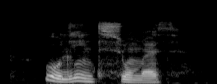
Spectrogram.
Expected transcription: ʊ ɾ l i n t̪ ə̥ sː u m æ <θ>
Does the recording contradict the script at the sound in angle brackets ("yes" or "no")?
no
